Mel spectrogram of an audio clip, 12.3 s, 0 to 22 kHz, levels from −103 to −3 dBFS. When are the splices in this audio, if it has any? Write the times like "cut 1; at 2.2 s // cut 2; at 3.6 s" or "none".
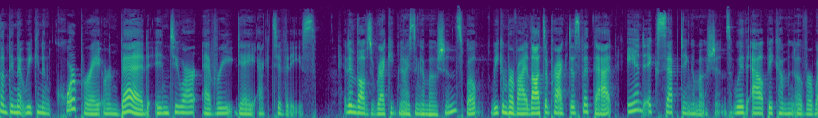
cut 1; at 5.1 s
